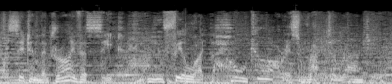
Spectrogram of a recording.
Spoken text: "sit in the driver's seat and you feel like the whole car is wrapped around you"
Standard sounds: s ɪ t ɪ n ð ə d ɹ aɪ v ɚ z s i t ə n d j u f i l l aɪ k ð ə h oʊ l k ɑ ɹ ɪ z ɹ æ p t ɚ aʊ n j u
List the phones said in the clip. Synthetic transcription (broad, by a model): s ɪ t ɪ n ð ə d ɹ aɪ v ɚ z s i t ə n j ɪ f i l l aɪ k ð ə h oʊ l k ɑ ɹ ɪ z ɹ æ p t ɚ aʊ n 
